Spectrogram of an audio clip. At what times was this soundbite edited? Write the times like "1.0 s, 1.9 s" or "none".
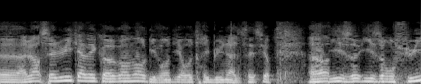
1.5 s, 3.3 s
